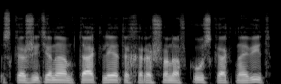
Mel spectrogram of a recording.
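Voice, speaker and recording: A man's voice: on the low side, level tone, brisk, smooth, no echo, clean studio sound, long reverb tail, natural voice. A man voicing a nervous male chauffeur who speaks with stiff, anxious eagerness.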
